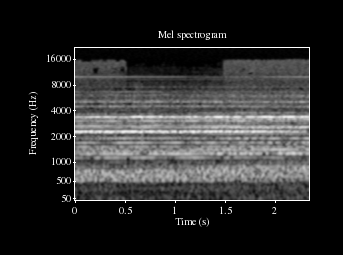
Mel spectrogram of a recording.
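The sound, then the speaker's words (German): The Canto warning sound of a Leaf electric car: a synthetic, dense humming drone with several layered pitches, a short sample looping continuously at an even level, heard alone with no voices. The loop plays faster and rises in pitch as the car's speed increases. “Der Canto-Sound besteht aus einem kurzen Sample in einem unendlichen Loop, der mit steigender Geschwindigkeit immer schneller wird.”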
